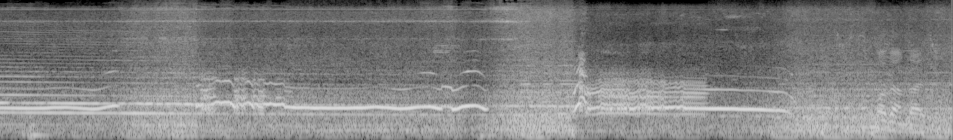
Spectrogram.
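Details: Pet dog howling while riding on a bike: long sustained wavering tones with wobbly pitch, broken by brief gaps and a sharp break near the middle, over steady engine-like road noise throughout.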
